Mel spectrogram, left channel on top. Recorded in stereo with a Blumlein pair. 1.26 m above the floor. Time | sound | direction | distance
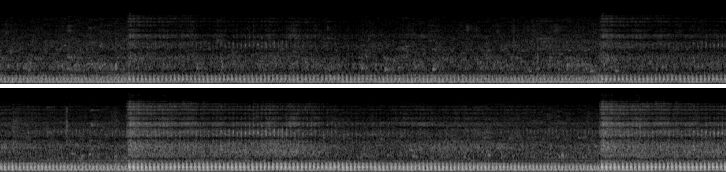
0.0 | a motorcycle | 60° right | ?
